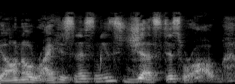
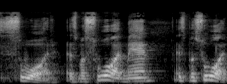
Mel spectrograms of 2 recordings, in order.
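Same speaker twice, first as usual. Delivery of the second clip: "sword" said with a northeastern US accent; 5 semitones higher, 3 dB louder than usual. Teaching about the sword of the spirit, saying it like someone from the northeast. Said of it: "Say it like you're from the northeast".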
